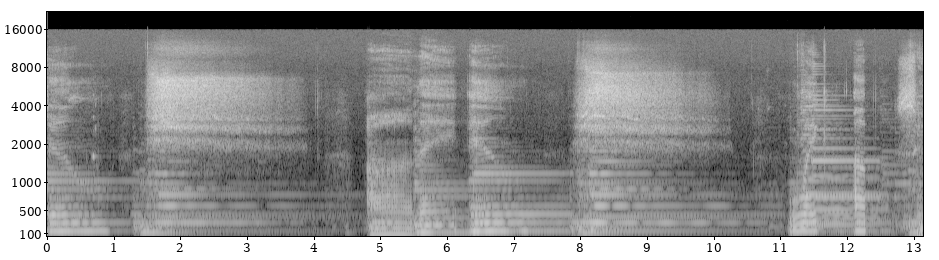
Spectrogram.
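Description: Children's song over acoustic guitar: two short sung lines, 'Oh how still' and 'Are they ill?', are each followed by a long drawn-out 'shhhh' hush of about two seconds.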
